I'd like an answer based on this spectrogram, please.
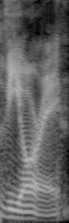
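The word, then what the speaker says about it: Vuori: and tie guy so it's called V or E but it's spelled different like what you'd expect its vu o RI vu o RI so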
